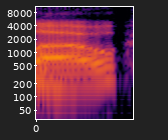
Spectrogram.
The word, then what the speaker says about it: Djablo: It is the word Djablo. Diablo, Yeah. but in the region that my dad is from in the Philippines, all the I's are J's.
